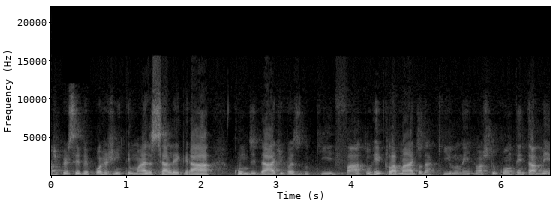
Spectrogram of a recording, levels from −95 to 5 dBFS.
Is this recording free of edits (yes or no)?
no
